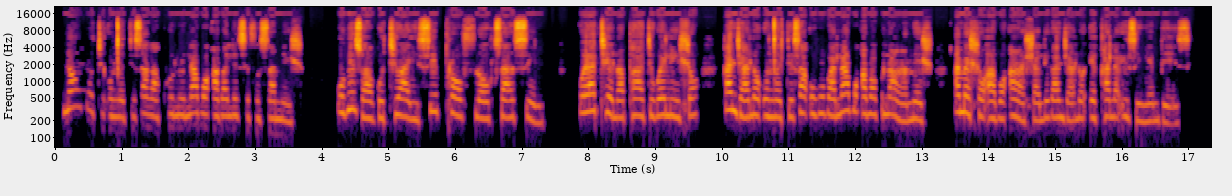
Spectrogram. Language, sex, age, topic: North Ndebele, female, 25-35, health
